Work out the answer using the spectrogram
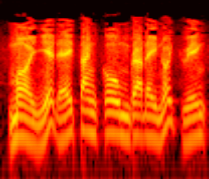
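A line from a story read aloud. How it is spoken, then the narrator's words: Loud calling out. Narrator (Vietnamese): Thiếu Một Chân ... cao giọng gọi lớn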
